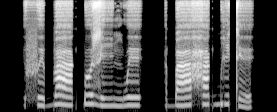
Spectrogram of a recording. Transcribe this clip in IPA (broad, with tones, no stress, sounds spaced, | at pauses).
f e˨ b aː˦˨ k͡p ʊ˦ z iː˨ ŋ w e˦ | ɓ aː˨˦ h a˦ ɡ͡b i˦ t e˨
